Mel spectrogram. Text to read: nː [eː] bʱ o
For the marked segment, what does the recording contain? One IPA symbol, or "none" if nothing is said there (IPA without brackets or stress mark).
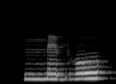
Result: e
